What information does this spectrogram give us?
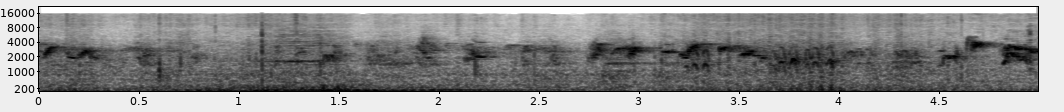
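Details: Red-whiskered bulbuls, a large flock of about a thousand birds freed together, pour out continuous jumbled chirping and squeaky warbles that swell louder in the second half, with rustling and a low background hum beneath.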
